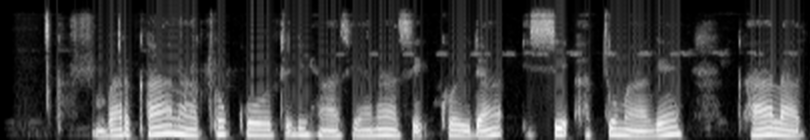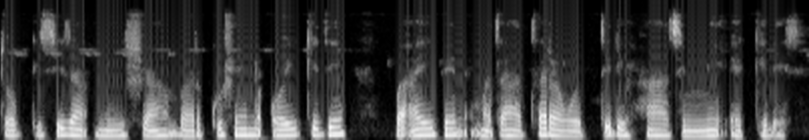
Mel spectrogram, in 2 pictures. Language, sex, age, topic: Gamo, male, 25-35, government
